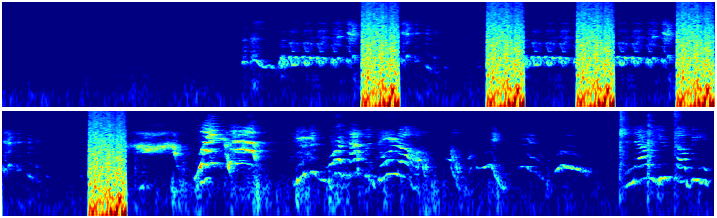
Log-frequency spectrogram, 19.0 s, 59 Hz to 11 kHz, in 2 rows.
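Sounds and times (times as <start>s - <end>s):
child laughing: 3.2s - 6.0s, 7.0s - 10.2s
harsh noise bursts: 4.8s - 5.4s, 6.5s - 7.0s, 7.7s - 8.2s, 9.0s - 9.6s, 10.7s - 11.2s.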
